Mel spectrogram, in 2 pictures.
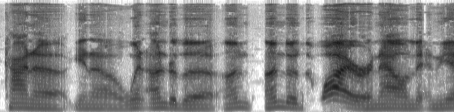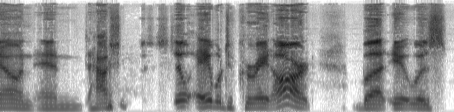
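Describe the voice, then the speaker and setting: Male podcast host, bright forceful tone, very dry close sound, casual rambling storyteller. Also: mid-range voice, a little slow, dry recording. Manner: rambling, repeats and circles back. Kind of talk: casual chat, reminiscing.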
